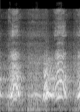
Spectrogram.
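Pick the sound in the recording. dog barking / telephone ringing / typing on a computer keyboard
dog barking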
